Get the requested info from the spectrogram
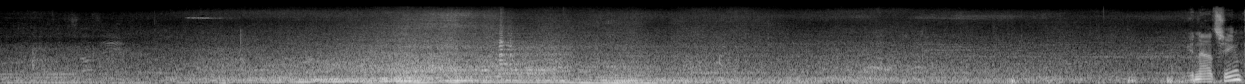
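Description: A motor vehicle passes close by on the street. Its engine hum swells to a peak about four to five seconds in, then fades into steady traffic noise.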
